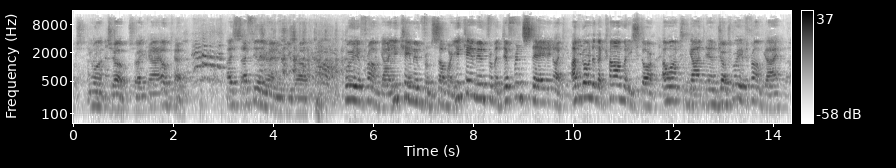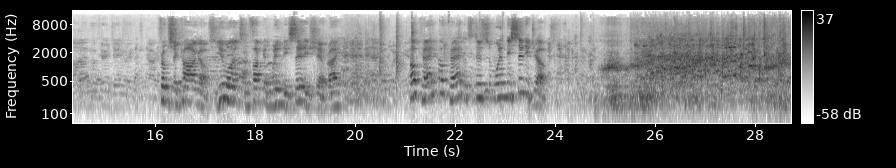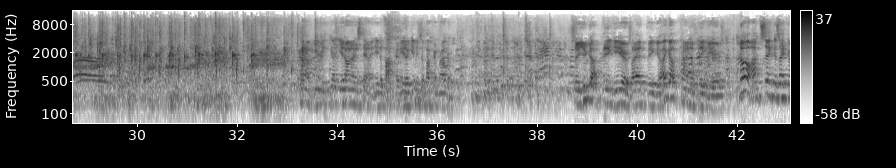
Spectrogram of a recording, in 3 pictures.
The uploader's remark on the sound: LIVE stand up comedy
